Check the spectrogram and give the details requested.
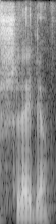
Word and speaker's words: Schleich: barionix c'est du schleg alors apparemment ça se prononce schleg le barionix serreur je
